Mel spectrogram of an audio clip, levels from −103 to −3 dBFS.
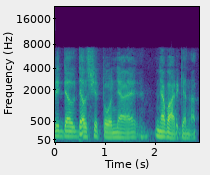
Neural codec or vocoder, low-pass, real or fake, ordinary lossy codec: codec, 16 kHz, 1.1 kbps, Voila-Tokenizer; 7.2 kHz; fake; AAC, 48 kbps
